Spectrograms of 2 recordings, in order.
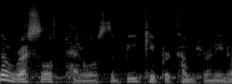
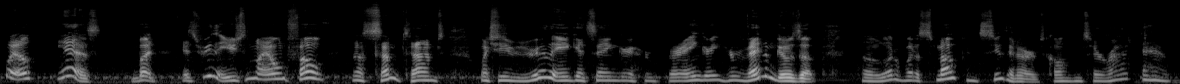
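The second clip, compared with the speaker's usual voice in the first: higher-pitched, put-on southern voice; weird southern accent; 9 semitones higher, 9 dB louder than usual. Beekeeper explains his angry queen, weird southern accent. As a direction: explain away her temper in an odd southern accent. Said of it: "like, a weird southern accent".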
